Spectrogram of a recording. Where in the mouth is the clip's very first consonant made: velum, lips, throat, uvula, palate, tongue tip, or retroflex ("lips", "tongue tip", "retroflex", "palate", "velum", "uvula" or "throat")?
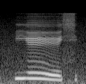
palate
